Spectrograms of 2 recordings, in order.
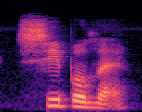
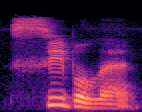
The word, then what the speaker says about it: Shibboleth: If the man said, "No, I'm not," they would tell him to say Shibboleth. If he was from Ephraim, he would say Siboleth, because people from Ephraim cannot pronounce the word correctly.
